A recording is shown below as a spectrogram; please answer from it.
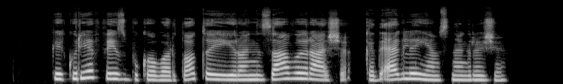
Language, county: Lithuanian, Klaipėda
